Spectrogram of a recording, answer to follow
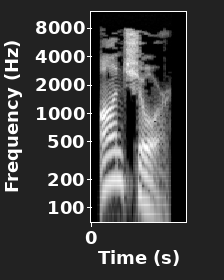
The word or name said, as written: onshore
